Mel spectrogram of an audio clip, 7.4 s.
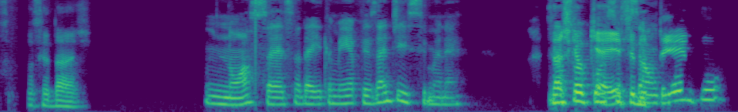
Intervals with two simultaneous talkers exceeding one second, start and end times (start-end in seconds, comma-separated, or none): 5.5-6.7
